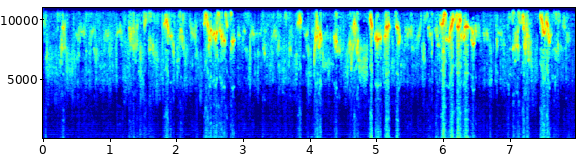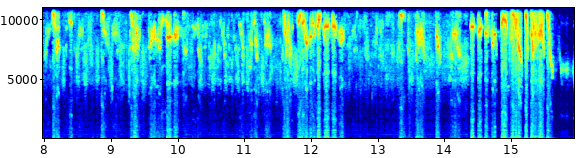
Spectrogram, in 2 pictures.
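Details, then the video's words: Busy chorus of tiny, piercing mouse squeaks, nearly continuous high twittering broken by sharp clicks and light pattering taps, growing denser and louder toward the end. "SOM DE CAMUNDONGO Incrível"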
